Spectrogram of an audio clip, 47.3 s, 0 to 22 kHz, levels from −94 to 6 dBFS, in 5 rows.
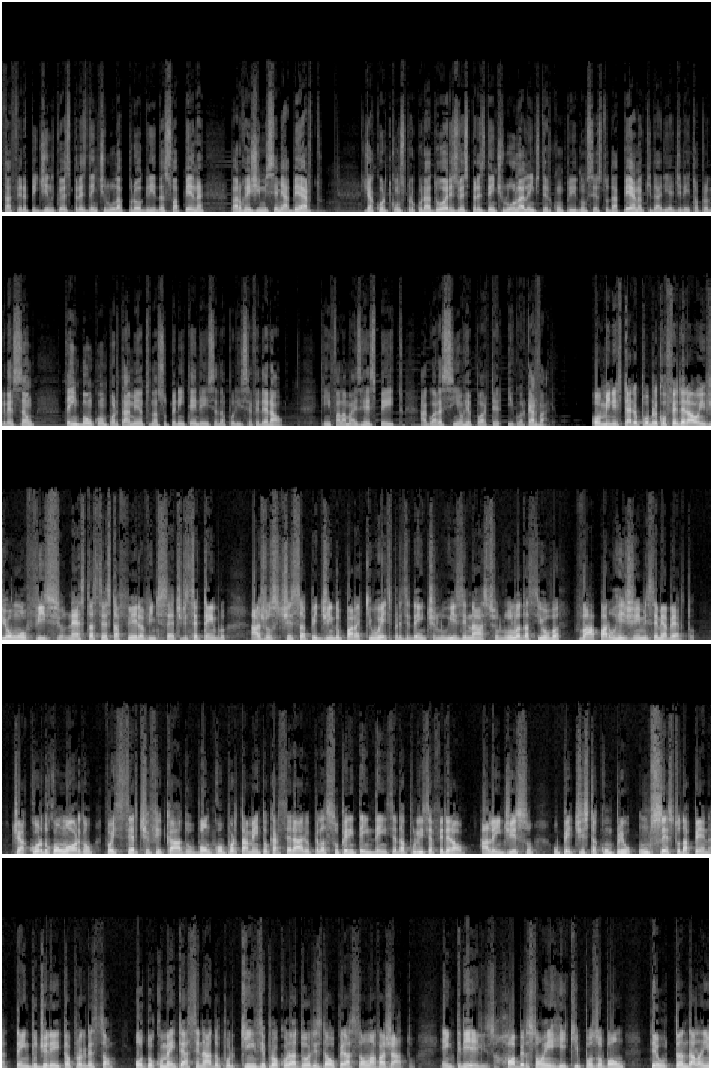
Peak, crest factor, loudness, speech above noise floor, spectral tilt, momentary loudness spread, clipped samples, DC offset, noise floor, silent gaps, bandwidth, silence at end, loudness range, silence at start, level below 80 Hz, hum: -2 dBFS; 18 dB; -19 LUFS; 38 dB; -5 dB/octave; 13 LU; under 0.1%; under 0.1%; -57 dBFS; none; 16 kHz; 0 s; 9 LU; 0.05 s; -64 dBFS; none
